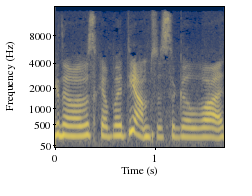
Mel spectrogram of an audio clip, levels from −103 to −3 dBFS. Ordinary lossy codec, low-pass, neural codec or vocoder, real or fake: MP3, 64 kbps; 14.4 kHz; none; real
